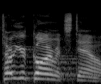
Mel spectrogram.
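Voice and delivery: irritated, cross voice. Ignored by the people at the well, he speaks to them crossly. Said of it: "he said crossly".

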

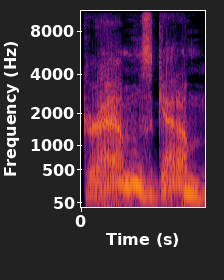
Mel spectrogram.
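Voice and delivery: very loud, raspy, rough, barked ogre yell. Game master voicing a towering ogre in the game, ogre yelling orders. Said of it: "And then yells".

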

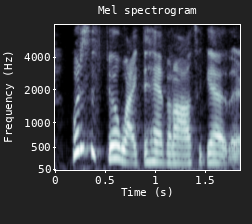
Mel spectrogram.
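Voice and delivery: ordinary talk

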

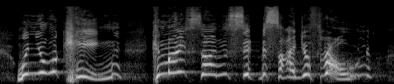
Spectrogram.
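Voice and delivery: very high, silly British sketch-comedy voice. A speaker retells a mother's request to Jesus, in a Monty Python impersonation. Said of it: "That's my Monty Python impersonation".

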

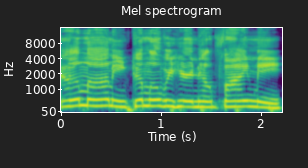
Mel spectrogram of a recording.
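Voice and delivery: high, whiny mock tantrum.

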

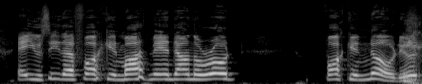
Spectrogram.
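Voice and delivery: terrible Chicago accent, very high-pitched and loud. Joking about the Chicago Mothman, playing Chicagoans in a terrible Chicago accent. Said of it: "That sounds like northern Minnesota".

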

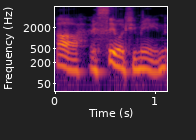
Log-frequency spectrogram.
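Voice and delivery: mock flat, quiet delivery. Describing a bar fight in an episode, quoting the line, imitating Worf's deadpan. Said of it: "Worf just deadpan goes".

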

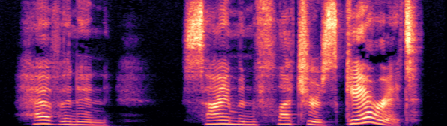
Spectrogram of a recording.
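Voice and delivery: astonished gasp. Anne reacts to Davy's idea about heaven: amazed gasp. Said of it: "gasped Anne, too amazed even to laugh".

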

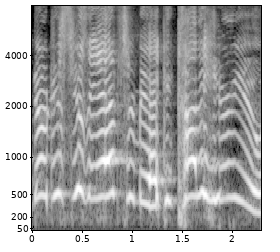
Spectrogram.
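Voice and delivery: very high, loud, fast shout. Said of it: "I'm shouting and screaming across".

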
